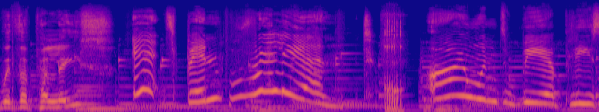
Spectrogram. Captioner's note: snort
